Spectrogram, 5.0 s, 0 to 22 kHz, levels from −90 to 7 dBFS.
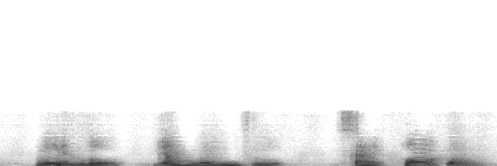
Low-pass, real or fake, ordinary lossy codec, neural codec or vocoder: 7.2 kHz; fake; AAC, 32 kbps; codec, 44.1 kHz, 0.9 kbps, DAC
